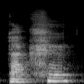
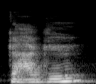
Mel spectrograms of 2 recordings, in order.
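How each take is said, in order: First: The final consonant is released with a breathy keu. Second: The final consonant is released with a soft geu. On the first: "you open your throat again to make the second sound" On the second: "you open your throat again to make the second sound"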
